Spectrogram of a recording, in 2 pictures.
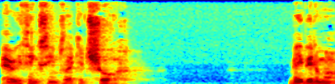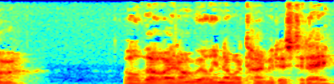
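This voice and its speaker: Somewhat breathy and dark, mellow in tone, a man speaks at a fairly quick pace with a fairly low pitch, ordinary pitch variation, and long, frequent pauses. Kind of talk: casual talk to camera.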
